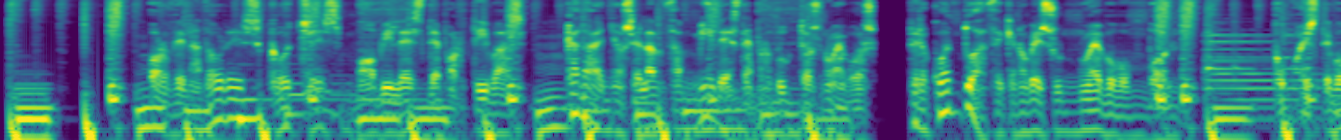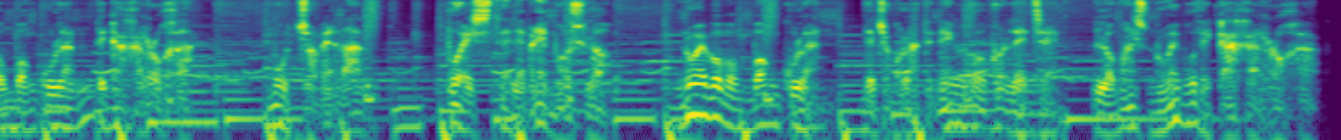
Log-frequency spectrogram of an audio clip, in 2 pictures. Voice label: male spanish chocolat comercial; ideasonora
